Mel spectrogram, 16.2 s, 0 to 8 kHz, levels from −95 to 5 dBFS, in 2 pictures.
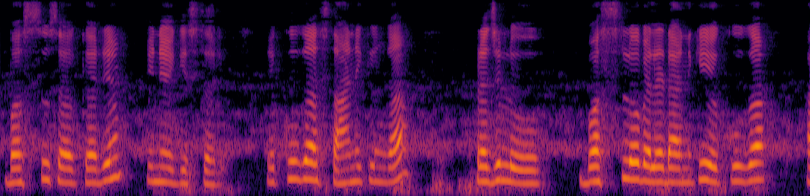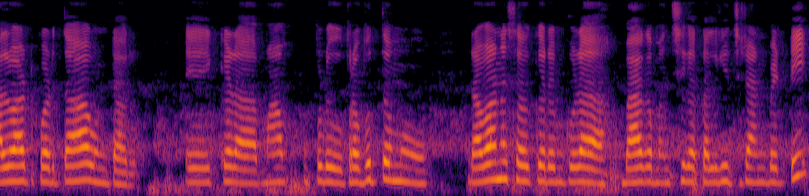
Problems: none marked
